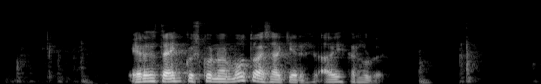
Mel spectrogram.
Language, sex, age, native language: Icelandic, male, 50-59, Icelandic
